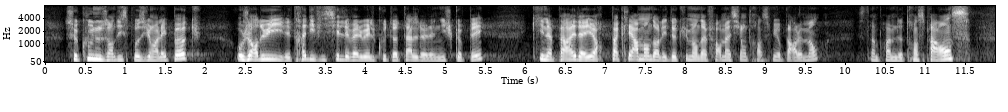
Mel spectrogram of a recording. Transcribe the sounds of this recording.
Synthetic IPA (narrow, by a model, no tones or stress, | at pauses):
səkunuzɑ̃d̪ispozjɔ̃alepɔk | oʒuʁd̪ɥiːlɛt̪χɛd̪ifisild̪evalɥeləkut̪ɔt̪ald̪əlaniʃkɔpe | kʲʰinapaʁɛd̪ajœʁpaklɛʁmɑ̃d̪ɑ̃led̪ɔkʲymɑ̃d̪ɛ̃fɔʁmasjɔ̃t̪χɑ̃smiopaʁləmɑ̃ | sɛ̥t̪ɛ̃pχɔblɛmd̪ət̪χɑ̃spaʁɑ̃s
